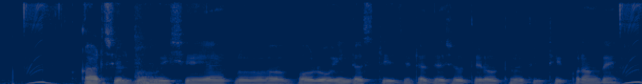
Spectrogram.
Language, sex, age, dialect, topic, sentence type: Bengali, male, 18-24, Rajbangshi, agriculture, statement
